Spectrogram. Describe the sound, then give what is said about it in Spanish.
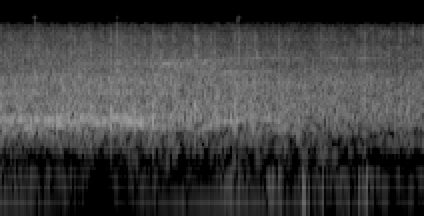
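Sustained audience applause for a group of invited guests, a dense, steady wash of many hands clapping at an even loudness for the whole stretch, with no voices standing out. “Todo un fuerte aplauso para todos ellos.”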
